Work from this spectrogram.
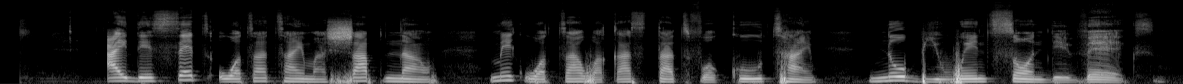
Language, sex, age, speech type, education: Nigerian Pidgin, male, 15-29, spontaneous, tertiary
